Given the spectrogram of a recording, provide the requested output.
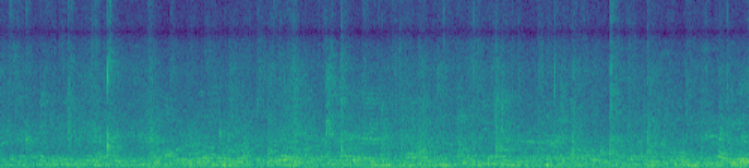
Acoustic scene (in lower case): crowded indoor space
